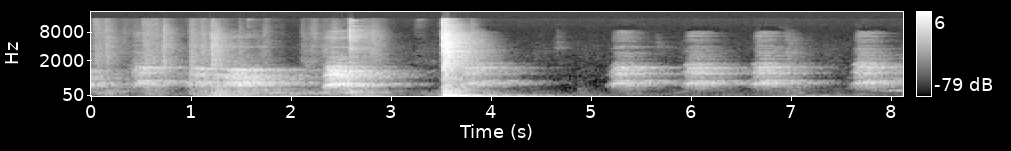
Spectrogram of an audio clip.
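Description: A dog barking repeatedly in short, evenly spaced barks, with a single loud slam about three and a half seconds in.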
